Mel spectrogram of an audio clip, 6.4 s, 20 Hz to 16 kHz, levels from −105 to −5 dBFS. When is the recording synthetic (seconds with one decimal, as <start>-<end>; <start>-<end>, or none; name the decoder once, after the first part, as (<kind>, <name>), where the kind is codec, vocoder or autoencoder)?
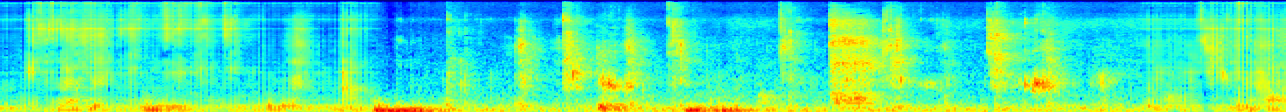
0.0-1.9 (vocoder, BigVGAN v2); 5.7-6.4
